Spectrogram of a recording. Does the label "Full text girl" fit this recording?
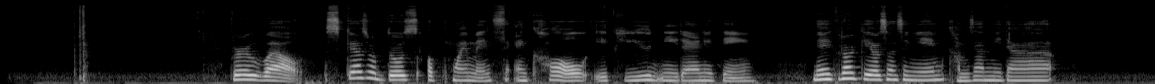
No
